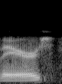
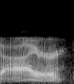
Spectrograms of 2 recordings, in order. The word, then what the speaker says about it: Eyre: They called it Ayer, by the way. That's the real pronunciation of E-Y-R-E. And then I had an uncle, bless his soul, a great uncle, who thought he'd make it more phonetic by changing it to Iyer. And he failed because everyone spells our name I-R-E or calls us Irie or Erie or whatever.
